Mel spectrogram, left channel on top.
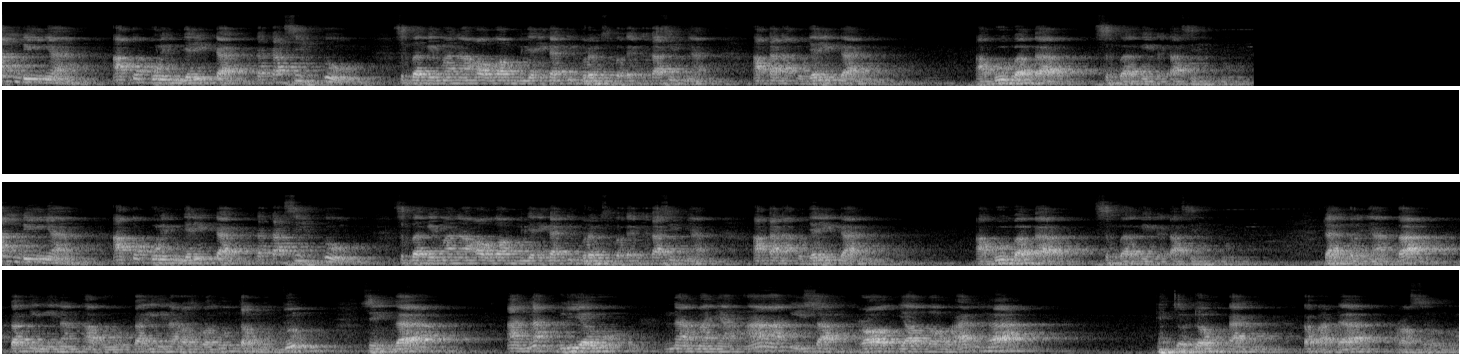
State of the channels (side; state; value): left; drops out; at 12.6 s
